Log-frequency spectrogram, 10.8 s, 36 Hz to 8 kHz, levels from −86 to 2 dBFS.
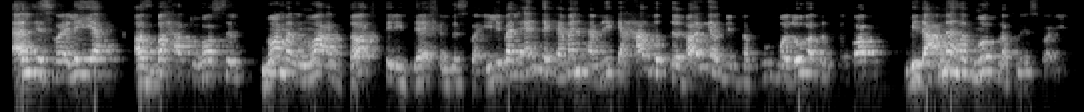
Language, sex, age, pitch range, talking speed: Arabic, male, 50-69, 200-285 Hz, 120 wpm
